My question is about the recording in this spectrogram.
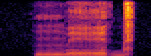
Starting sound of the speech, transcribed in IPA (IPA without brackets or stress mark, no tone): ŋ͡m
